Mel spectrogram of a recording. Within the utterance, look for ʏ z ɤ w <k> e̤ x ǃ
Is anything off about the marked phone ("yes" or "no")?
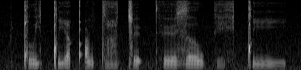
no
